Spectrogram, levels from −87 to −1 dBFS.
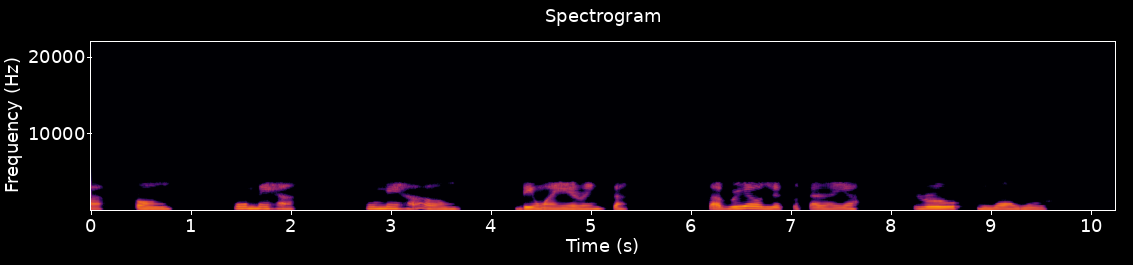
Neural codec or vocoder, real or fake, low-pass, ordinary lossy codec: codec, 24 kHz, 1.2 kbps, DualCodec; fake; 3.6 kHz; none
